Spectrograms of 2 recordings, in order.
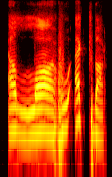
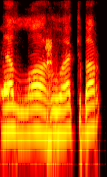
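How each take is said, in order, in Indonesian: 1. Hamzah diucapkan penuh dan jelas. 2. Hamzah dilunakkan menuju vokal. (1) "Tahqiq betulkan bunyi hamzah" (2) "Itu bacaan tashil"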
